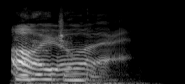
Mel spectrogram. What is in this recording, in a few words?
kid disgust sad voice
